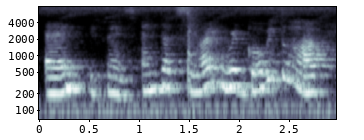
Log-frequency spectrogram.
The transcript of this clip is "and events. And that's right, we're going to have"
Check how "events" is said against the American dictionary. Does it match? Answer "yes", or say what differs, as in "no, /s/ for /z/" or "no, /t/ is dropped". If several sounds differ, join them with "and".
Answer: no, /f/ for /v/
